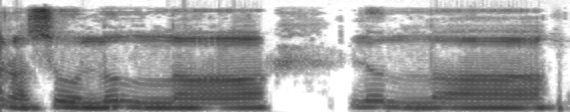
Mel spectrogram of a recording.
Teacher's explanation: আল্লাহর লামের পূর্বে পেশ আসছে জবর কিংবা পেশ আসলে আল্লাহর লাম পুর হবে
